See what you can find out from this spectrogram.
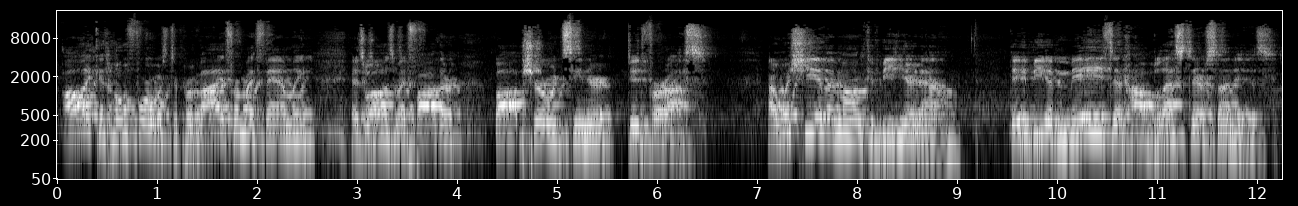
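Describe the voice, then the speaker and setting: A man's voice: high-pitched, animated, normal speed. An actor playing a proud, idealistic male politician in an audio drama, giving a grandiose, earnest victory speech in declamatory rally style. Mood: humble, proud. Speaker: newly elected city council president. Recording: echoey hall, distant mic, crowd noise. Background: crowd and faint noise.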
